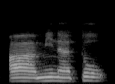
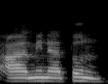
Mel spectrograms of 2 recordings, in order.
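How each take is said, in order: First: The word ends on a vowel without n. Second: The word ends with an added n sound. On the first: The speaker calls it right. "dia tetap dibacanya aminatu" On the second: The speaker calls it wrong. "nggak boleh aminatun"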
